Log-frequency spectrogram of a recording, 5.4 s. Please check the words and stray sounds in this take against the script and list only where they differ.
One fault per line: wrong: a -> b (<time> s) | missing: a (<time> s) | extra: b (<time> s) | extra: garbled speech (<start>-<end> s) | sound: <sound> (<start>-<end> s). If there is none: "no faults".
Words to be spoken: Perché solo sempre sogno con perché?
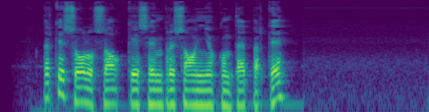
extra: so che (1.1 s)
extra: te (2.9 s)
